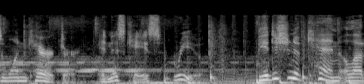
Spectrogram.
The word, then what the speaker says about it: Ryu: Well, Nishiyama's first name is Takashi, and the symbol for that first syllable can also be pronounced Ryu.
